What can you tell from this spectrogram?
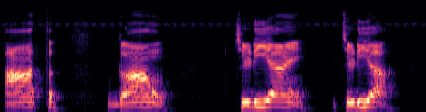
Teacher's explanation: उसमें क्या हो रहा था अनुस्वार में कि नाक से अधिक सांस निकल रही थी, और इसमें क्या हो रहा है कि नाक से कम सांस निकल रही है और मुख से अधिक सांस निकल रही है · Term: अनुनासिक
